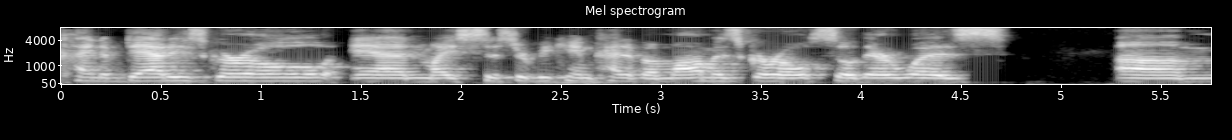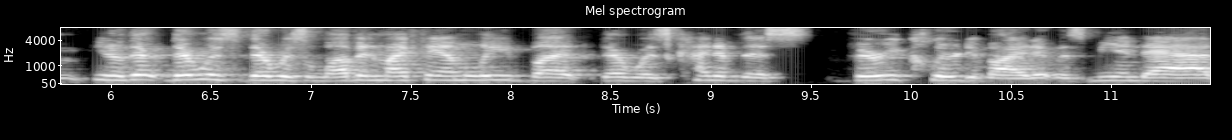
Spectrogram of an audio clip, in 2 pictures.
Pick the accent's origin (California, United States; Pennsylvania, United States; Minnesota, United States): Minnesota, United States; moved away as an adult; now in Houston, United States; I grew up in Minnesota, and I ended up feeling the Lord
